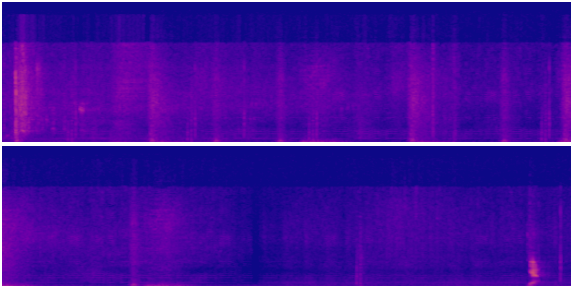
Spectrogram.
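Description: Insect buzzing from bees in the video game Hollow Knight, a soft droning hum running under repeated thuds and game effects, with a louder burst near the end.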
